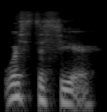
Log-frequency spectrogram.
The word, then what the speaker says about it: Worcestershire: Because it's spelled Worcestershire, but it's pronounced. Worcestershire. – Yeah, I always try to pronounce the O and the R.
